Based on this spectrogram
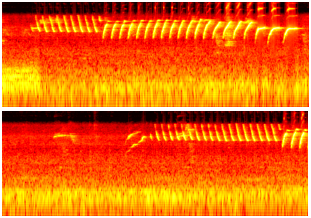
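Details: Domestic canary in vigorous, long-running song with tight bursts: rapid high trills of repeated downward-sweeping notes, a brief pause near six seconds, then more fast rattling trills.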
